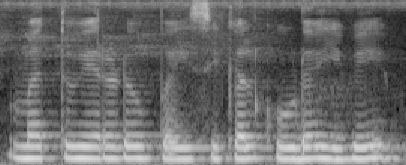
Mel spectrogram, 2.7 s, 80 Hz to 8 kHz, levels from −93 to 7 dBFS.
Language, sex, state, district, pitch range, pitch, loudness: Kannada, female, Karnataka, Bidar, 200-210 Hz, 205 Hz, -13 LUFS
